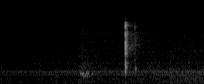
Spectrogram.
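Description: A single sharp click about a second in, such as a key or button pressed at a computer, over quiet room tone.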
